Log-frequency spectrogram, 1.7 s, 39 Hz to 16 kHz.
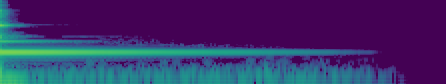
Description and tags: SanzAnais 67 G3 mezzoforte
a sanza (or kalimba) multisampled
percussion, kalimba, sanza, african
